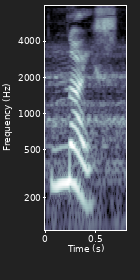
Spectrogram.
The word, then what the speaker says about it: Nice: first I landed a nice which is a French Riviera beautiful it's pronounced nice into Russia do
